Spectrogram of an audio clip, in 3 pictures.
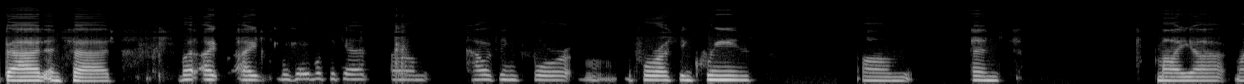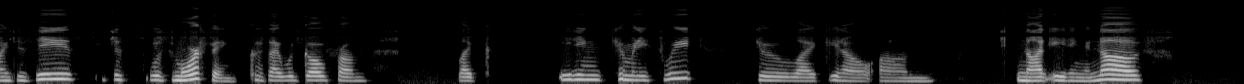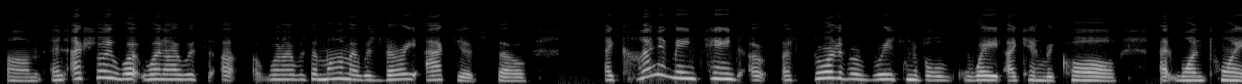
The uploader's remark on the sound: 100 Pounders Phone Meeting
